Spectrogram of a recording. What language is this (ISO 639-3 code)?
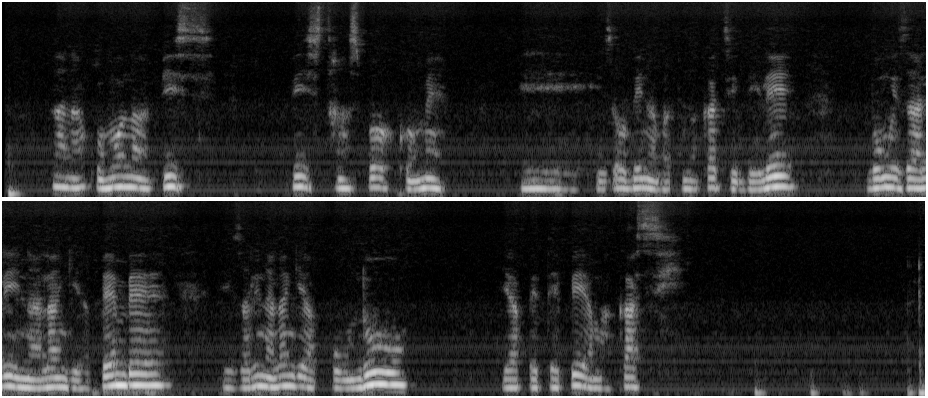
lin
